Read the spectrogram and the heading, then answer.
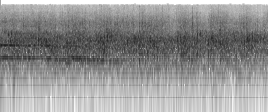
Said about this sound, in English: a big round of applause.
